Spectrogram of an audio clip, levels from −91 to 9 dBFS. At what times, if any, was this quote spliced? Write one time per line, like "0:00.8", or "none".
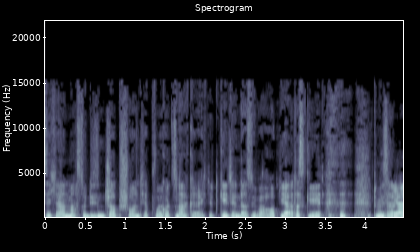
0:01.5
